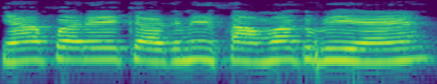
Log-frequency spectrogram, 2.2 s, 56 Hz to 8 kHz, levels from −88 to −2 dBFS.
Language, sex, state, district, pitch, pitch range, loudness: Hindi, male, Bihar, Saran, 230 Hz, 220-235 Hz, -13 LUFS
